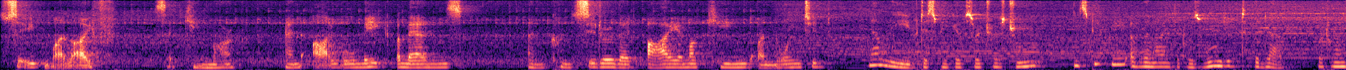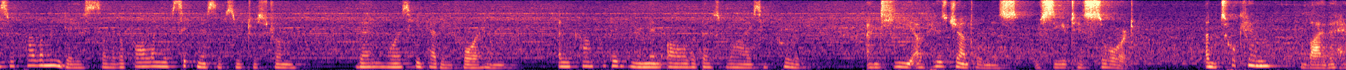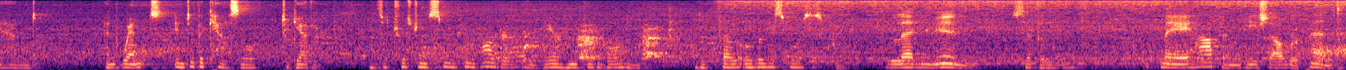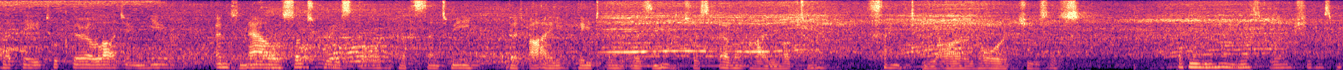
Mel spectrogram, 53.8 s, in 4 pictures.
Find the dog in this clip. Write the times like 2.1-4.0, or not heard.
32.1-33.8.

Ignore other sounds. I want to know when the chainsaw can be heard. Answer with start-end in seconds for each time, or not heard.
0.0-53.5.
